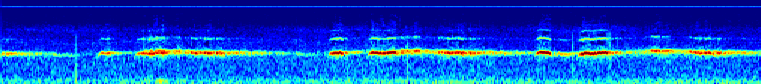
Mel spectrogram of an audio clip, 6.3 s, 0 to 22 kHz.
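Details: Two large hawk-cuckoos vie with one another in pitch darkness deep in Malayan highland jungle, recorded late 1950s to early 1960s, giving shrill, sustained whistled calls repeated in loud bursts a couple of seconds apart, over hissy background.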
